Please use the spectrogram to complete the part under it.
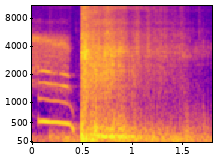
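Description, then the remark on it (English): A brief descending whistle cuts off into a sudden loud explosion that makes part of a castle turret crumble and fall, followed by a crackling, rumbling decay that fades over the next second or so. No voices. “Another explosion sounded, and part of a turret crumbled and fell.”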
